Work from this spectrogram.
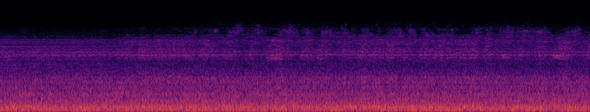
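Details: Central air conditioner air handler, apparently above the bedroom closet, making a constant low droning hum with faint higher hiss; owner questions a possible leak; abnormal noise, cause not confirmed.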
